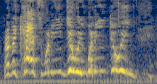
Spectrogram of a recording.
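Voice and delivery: high, loud, urgent cries of protest; children's scream. Retold or imitated. Children screaming at the rabbi to stop the fire, frantic high yell. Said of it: "the children started to scream".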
